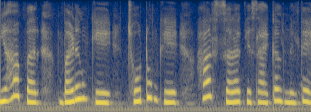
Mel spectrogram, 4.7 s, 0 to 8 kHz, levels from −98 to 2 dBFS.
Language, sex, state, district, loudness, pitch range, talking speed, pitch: Hindi, female, Maharashtra, Washim, -14 LUFS, 270-320 Hz, 155 wpm, 280 Hz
